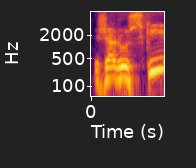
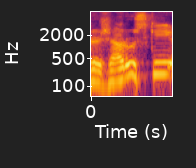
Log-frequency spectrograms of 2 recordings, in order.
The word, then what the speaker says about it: Jaroussky: that's my first question jarusky or jarrowski or how do you say your name oh it's a russian name but it's we can get the french pronunciation it's javascript yes all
